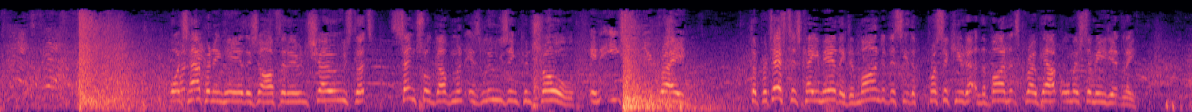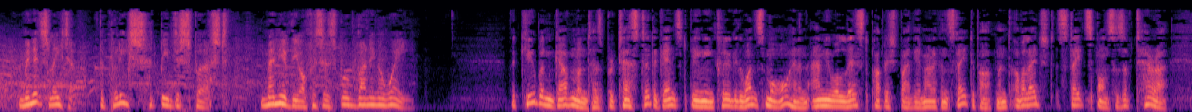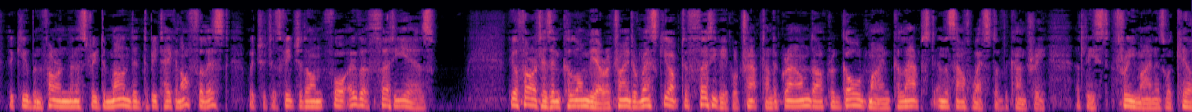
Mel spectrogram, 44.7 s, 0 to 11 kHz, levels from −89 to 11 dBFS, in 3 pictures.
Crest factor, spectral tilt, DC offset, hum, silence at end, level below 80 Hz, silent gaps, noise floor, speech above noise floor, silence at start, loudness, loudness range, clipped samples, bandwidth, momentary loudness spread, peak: 20 dB; -5.5 dB/octave; under 0.1%; none; 0 s; -42 dBFS; none; -63 dBFS; 43 dB; 0 s; -20 LUFS; 6 LU; under 0.1%; 8.8 kHz; 11 LU; 0 dBFS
